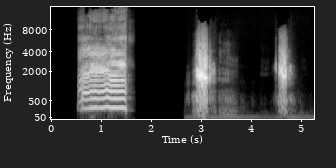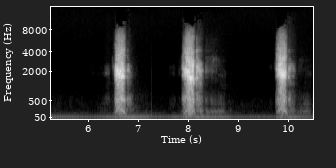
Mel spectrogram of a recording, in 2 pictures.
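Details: Ferret giving one short harmonic, whining cry, followed by five sharp, breathy sneeze-like bursts spaced about one to two seconds apart in a quiet setting.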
